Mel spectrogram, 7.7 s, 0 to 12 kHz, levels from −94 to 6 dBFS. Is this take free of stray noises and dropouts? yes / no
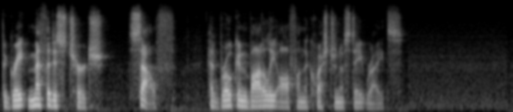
yes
